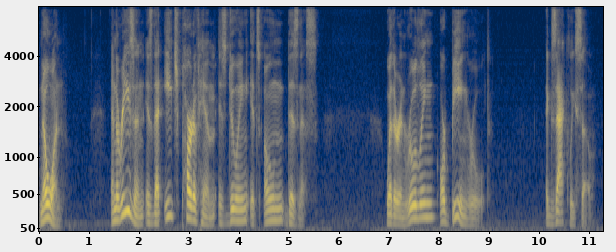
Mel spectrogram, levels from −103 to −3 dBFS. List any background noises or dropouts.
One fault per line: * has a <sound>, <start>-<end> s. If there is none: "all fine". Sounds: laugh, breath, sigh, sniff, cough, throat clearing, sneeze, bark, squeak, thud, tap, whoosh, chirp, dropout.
all fine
